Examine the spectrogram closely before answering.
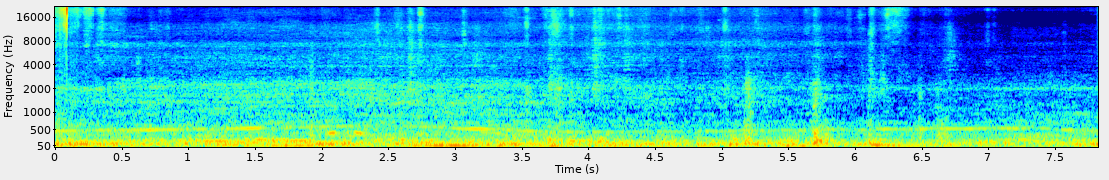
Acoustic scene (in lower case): bus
